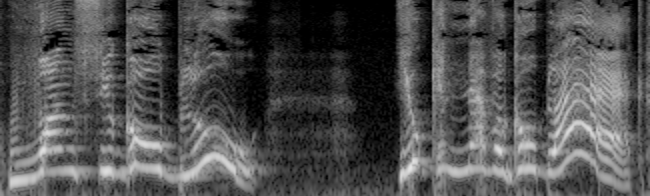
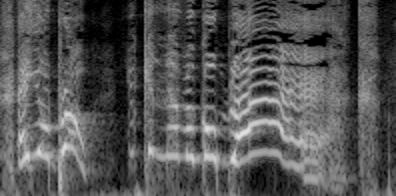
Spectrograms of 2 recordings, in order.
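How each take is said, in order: First: Said in the usual way. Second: Much higher, mock-preachy repeat of the slogan; pitched-up slogan. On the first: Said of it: "Do you know what that means". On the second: Repeating his slogan to the crowd in a much higher voice. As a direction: fling the slogan up high like a hype man.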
